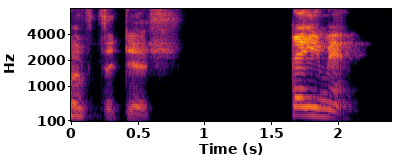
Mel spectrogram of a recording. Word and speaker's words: Gheimeh: Gheimeh. Game. Yes. It's very good. Yeah, actually it was a very good pronunciation.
